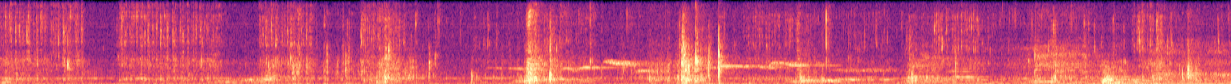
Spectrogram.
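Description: Thin stream of water from an outdoor garden tap trickling onto bare feet and gravel, faint, with a few light clicks and a brief high squeak a little past the middle.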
